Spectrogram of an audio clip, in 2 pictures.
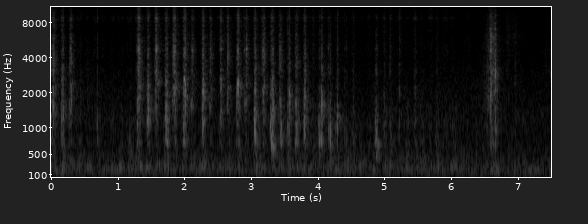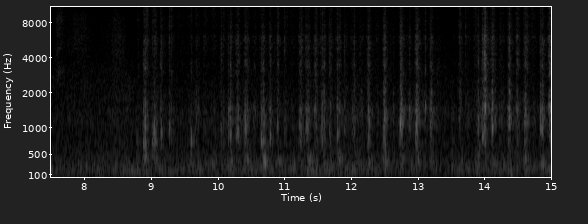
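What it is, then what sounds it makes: Scratch-art paper being scratched. A wooden stylus scratches into a flat, black wax-coated scratch-art paper page, working on a dog figure while the other hand steadies the page. Quick runs of short, dry, bright scraping strokes come in bursts separated by quieter pauses, with one sharper, louder stroke partway through.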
